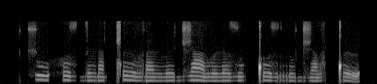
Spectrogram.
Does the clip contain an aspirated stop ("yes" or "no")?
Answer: no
